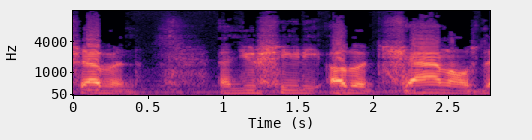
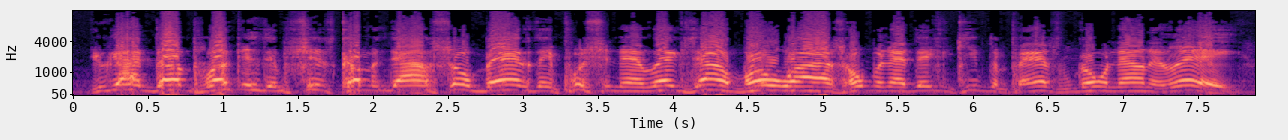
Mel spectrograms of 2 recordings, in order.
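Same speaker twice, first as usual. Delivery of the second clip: high-pitched rant; 10 semitones higher than usual. Real, not acted. Mocking rant, much higher.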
